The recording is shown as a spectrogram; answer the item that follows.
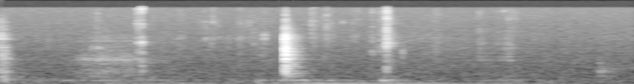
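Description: Three faint, sharp clicks from fly-tying tools, hackle pliers and a bobbin holder, being handled while a hackle feather is wound on; the loudest comes about two seconds in.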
